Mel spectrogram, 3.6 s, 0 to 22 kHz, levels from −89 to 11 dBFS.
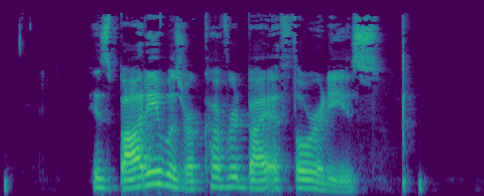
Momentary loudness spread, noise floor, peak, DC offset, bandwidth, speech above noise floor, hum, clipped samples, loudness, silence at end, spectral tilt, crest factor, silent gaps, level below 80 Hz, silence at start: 14 LU; -64 dBFS; 0 dBFS; under 0.1%; 17 kHz; 46 dB; none; under 0.1%; -18 LUFS; 0.6 s; -3 dB/octave; 20 dB; none; -66 dBFS; 0.7 s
